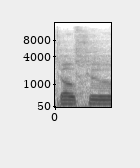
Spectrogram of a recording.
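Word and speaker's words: 悟: so you see like Goku and Krillin wearing this all the time Goku's kanji is actually pronounced go this means wisdom or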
